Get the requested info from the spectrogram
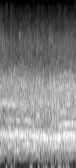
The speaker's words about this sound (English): And the students continuing to stand and cheer.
